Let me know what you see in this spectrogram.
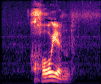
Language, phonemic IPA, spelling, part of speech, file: Dutch, /ˈɣoːi̯ə(n)/, gooien, verb, Nl-gooien.ogg
- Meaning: to throw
